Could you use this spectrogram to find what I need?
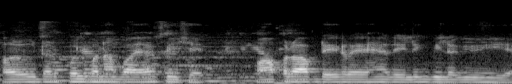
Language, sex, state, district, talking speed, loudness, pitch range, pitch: Hindi, male, Haryana, Rohtak, 200 wpm, -18 LUFS, 115-120 Hz, 115 Hz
